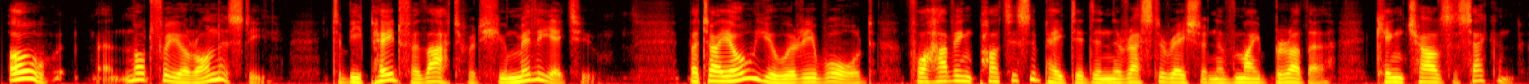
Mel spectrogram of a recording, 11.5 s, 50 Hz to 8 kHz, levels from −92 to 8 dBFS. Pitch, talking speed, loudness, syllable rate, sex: 150 Hz, 165 wpm, -20 LUFS, 5.2 syllables/s, male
